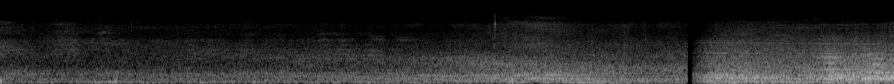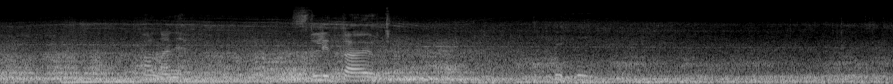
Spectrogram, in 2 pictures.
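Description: Traffic hums along a nearby street.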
